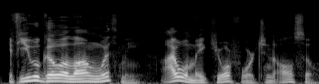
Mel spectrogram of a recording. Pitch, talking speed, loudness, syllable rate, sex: 115 Hz, 245 wpm, -17 LUFS, 5.9 syllables/s, male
